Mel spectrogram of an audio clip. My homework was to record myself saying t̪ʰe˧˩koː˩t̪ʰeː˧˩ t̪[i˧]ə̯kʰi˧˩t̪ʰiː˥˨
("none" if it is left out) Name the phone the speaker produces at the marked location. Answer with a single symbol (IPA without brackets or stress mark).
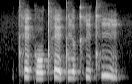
i˩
